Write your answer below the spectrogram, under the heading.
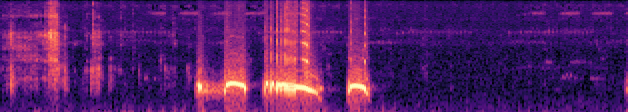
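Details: Spotted dove kept as a lure for wild doves gives one loud four-part cooing phrase ending in an arched note, preceded by faint scattered sounds and followed by the start of another coo.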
